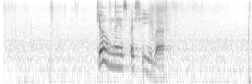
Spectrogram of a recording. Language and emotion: Russian, positive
